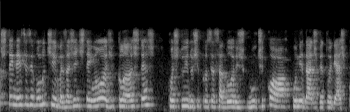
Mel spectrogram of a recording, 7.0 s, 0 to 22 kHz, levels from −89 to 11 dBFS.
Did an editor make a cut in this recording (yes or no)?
no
